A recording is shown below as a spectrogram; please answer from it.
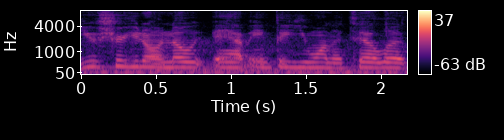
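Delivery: normal talking voice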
